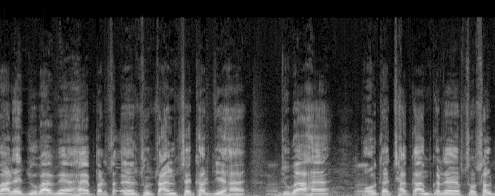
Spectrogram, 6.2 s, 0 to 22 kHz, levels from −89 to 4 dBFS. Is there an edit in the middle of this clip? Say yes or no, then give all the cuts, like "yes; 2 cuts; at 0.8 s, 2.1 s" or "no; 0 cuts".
no; 0 cuts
